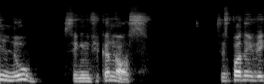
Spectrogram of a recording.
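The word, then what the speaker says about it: nous: Por exemplo, aqui no il com s, no l com s e no nu que eu pronunciei, eu não tô pronunciando esse S, né?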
